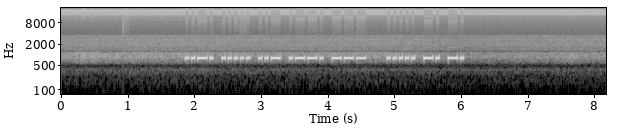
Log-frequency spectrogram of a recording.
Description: Morse code, heard as a keyed tone, about 26 wpm, 800 Hz, with radio noise. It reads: F5UPO 5NN
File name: pj4-w9njy f5upo etc 12m cw 28mar2011 1924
